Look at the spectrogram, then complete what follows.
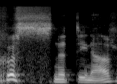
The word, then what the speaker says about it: Khusnutdinov: Khusnutdinov. That's how you say it.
